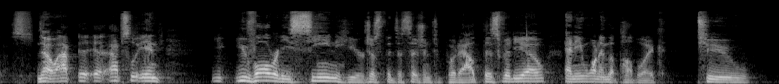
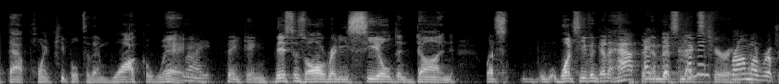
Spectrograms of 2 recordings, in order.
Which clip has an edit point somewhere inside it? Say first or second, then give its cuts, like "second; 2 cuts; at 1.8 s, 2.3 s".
first; 2 cuts; at 3.6 s, 5.6 s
